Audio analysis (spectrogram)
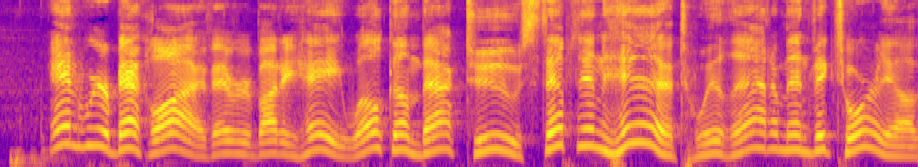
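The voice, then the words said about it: Announcer voice. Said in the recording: “announcer voice? Because this is my announcer voice.”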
